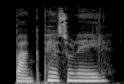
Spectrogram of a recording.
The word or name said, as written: bankpersonale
